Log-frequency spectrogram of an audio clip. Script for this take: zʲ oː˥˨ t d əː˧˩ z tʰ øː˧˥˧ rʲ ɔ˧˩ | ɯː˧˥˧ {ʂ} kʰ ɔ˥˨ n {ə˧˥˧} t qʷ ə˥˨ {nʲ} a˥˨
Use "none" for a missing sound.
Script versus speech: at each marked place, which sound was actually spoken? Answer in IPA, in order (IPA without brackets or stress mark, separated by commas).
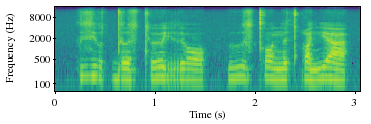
z, ə˧˥˧, nʲ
